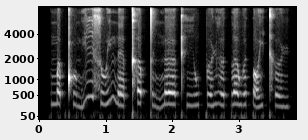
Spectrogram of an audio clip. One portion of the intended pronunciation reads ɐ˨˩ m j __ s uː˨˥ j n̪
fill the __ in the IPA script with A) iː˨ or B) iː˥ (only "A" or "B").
B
